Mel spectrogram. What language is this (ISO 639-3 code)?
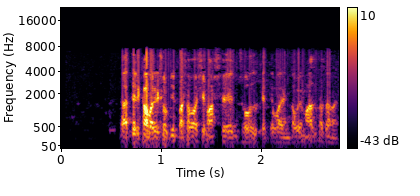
ben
